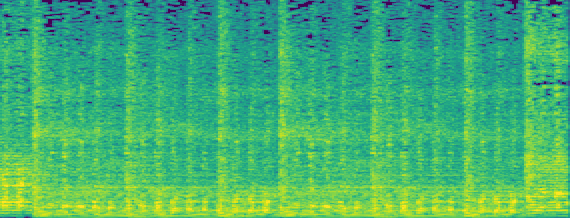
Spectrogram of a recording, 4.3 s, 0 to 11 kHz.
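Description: Early-1990s hardcore rave track: just after the start, a deep low drone comes in under the held synth tones and the beat, and it drops out again at the end.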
